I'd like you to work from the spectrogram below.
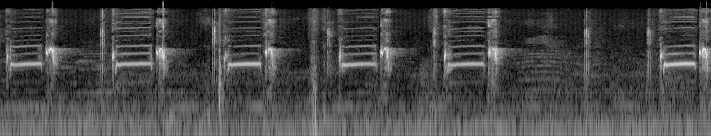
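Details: Bar-winged prinia male singing a repeated phrase for luring and stimulating stressed birds: a brief tick, then a level whistled tone snapping upward at the end, nearly every second, with faint low hum behind.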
